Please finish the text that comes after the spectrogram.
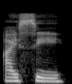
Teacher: When you show understanding with I see, your tone drops slightly to show calmness. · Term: falling tone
